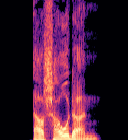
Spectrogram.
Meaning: to shudder, cringe
- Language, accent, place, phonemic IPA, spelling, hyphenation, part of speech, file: German, Germany, Berlin, /ɛɐ̯ˈʃaʊ̯dɐn/, erschaudern, er‧schau‧dern, verb, De-erschaudern.ogg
